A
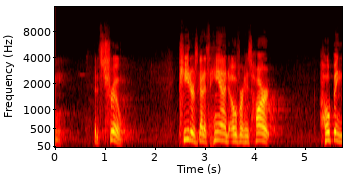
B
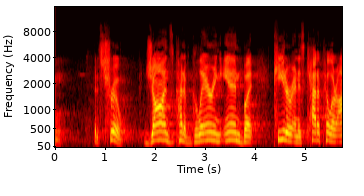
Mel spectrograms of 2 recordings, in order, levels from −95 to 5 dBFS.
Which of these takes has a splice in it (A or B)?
B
